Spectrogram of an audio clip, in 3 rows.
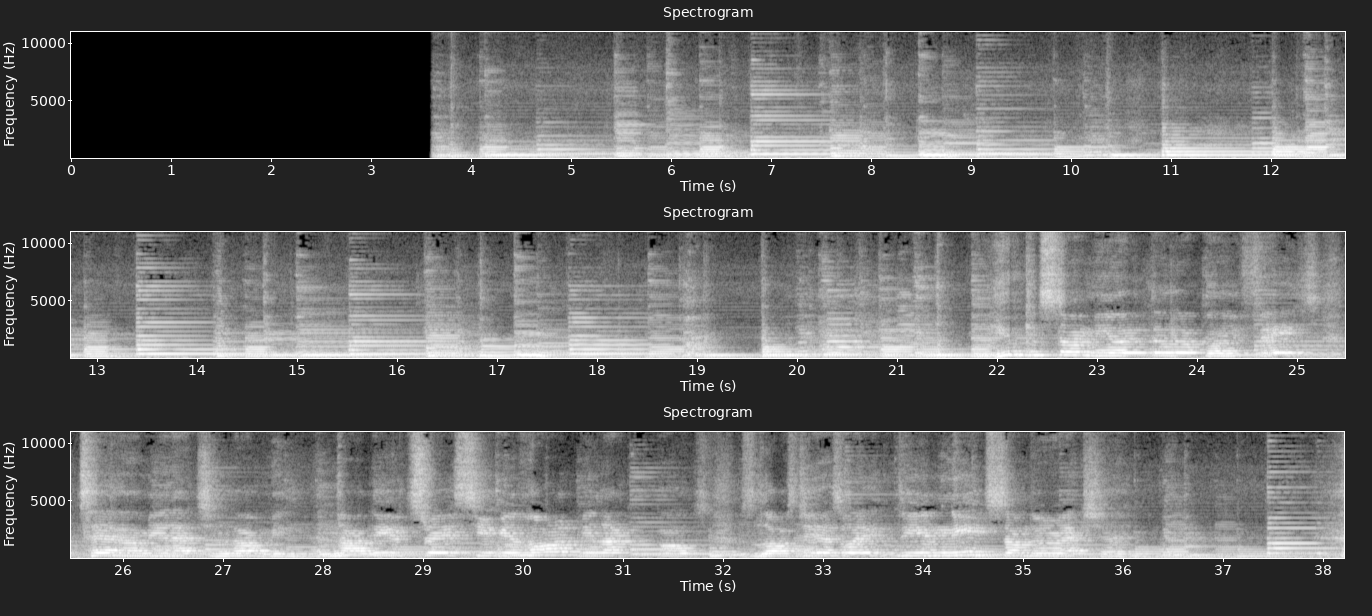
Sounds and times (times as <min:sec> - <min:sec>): Strum: 0:03.6 - 0:38.2.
